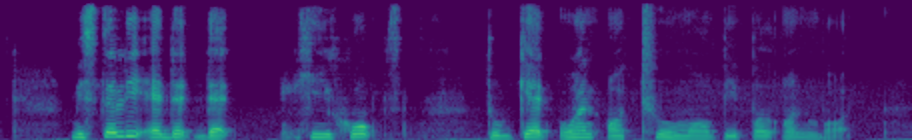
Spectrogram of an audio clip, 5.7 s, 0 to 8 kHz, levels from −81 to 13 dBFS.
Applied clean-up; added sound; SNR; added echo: neural mask model Resemble Enhance denoiser.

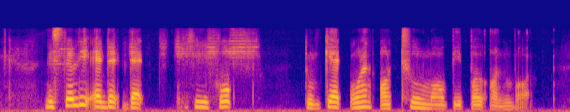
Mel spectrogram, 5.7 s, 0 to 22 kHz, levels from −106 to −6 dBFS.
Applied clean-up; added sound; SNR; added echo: neural diffusion model UNIVERSE++.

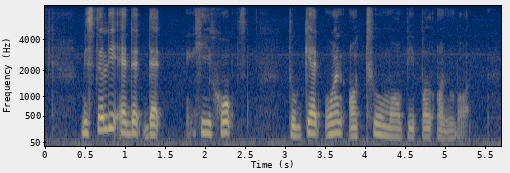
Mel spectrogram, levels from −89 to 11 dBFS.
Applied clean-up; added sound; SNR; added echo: none; none; none; none.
